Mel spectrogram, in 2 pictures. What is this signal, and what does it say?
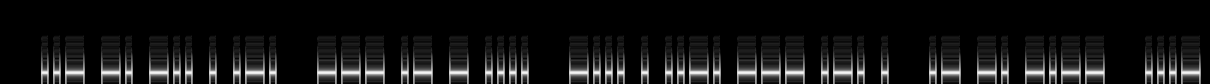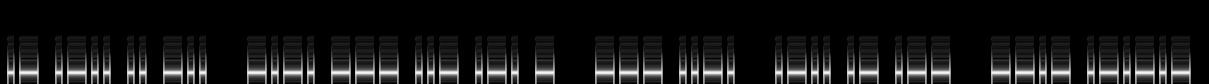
Morse code, heard as a keyed tone, about 20 wpm, 550 Hz. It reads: UNDER OATH BEFORE ANY VALID COURT OF LAW Q.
